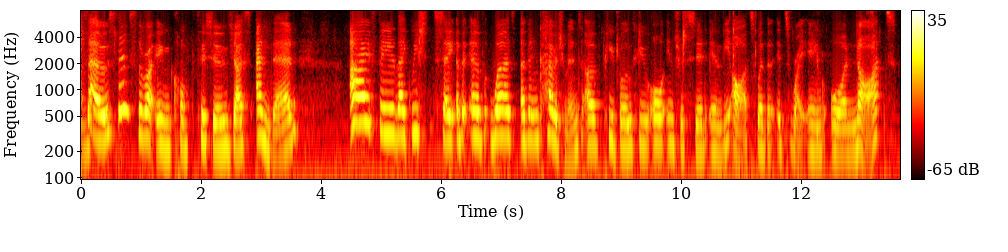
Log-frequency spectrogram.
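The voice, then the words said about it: Put-on British accent. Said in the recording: “I don't know why I'm talking British accent. It's fun though.”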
